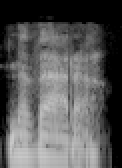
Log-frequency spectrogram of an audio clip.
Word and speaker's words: Nevada: I mean, it's still kind of everywhere here in Nevada, too. Ooh, I said that wrong. Nevada.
